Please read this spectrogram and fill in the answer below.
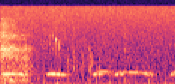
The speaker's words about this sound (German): Ich weiß nicht, ob ihr die Taube hört, vielleicht hört ihr sie.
